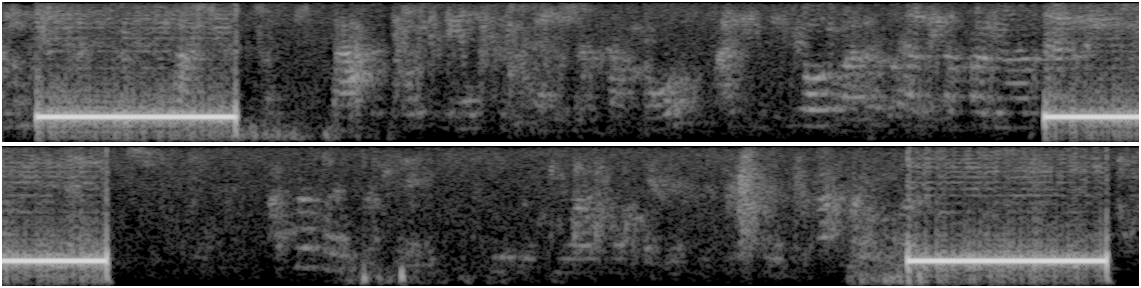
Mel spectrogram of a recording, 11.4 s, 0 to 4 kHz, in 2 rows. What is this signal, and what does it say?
Ringback tone (Europe, 425 Hz), with speech.
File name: out- -2024- - - .40344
